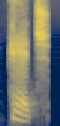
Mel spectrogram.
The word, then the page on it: hedge: Indian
